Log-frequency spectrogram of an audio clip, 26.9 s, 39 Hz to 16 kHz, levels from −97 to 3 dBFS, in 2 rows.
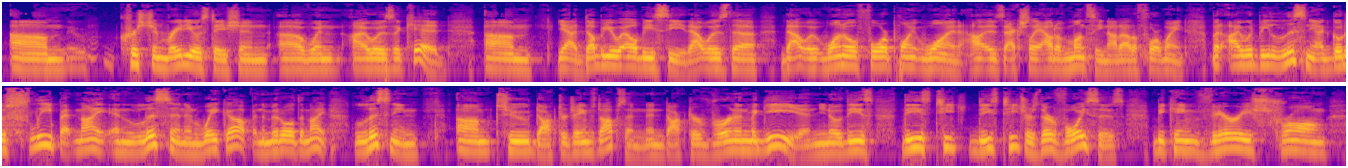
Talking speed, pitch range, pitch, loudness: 165 wpm, 110-135 Hz, 125 Hz, -16 LUFS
